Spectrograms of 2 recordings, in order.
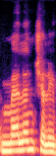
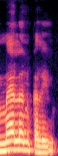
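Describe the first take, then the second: First: The middle consonant is a 'ch' sound. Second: The middle consonant is a 'k' sound. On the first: The speaker calls it wrong. "वो इसको मेलनचली बोलेंगे, जो कि अक्सर गलत है" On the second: The speaker calls it right. "सी एच का उच्चारण यहाँ पे कै करेंगे"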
